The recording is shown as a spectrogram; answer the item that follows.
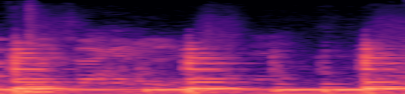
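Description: Electric guitar playing a repeated low, plucked riff, about two notes a second over a steady droning tone.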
